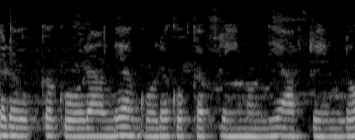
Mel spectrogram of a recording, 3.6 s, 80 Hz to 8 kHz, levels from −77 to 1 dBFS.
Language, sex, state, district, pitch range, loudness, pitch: Telugu, female, Andhra Pradesh, Guntur, 170-175 Hz, -29 LUFS, 170 Hz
